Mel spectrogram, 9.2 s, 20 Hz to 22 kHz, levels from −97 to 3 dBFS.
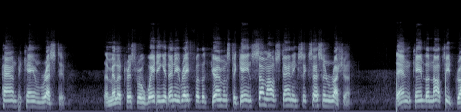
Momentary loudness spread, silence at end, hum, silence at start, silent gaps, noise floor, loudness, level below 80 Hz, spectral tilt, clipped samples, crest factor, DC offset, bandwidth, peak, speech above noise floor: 8 LU; 0 s; none; 0.05 s; none; -64 dBFS; -21 LUFS; -64 dBFS; -5 dB/octave; under 0.1%; 18 dB; under 0.1%; 6.4 kHz; -4 dBFS; 43 dB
